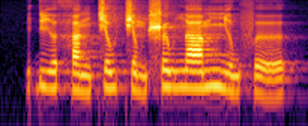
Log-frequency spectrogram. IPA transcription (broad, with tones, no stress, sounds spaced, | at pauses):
ɗ i˨˩˦ ə̯ h a˨˩ ŋ c ə˧ w c ə˨˩˨ m ʂ ə˧ w n aː˧˥ m ɲ ə˨˩ w f əː˨˩˨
